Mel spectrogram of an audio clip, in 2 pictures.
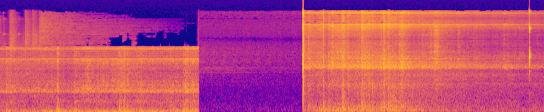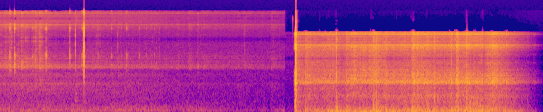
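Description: Explosive demolition of a concrete motorway bridge, heard in three separate takes. Each begins with a sudden sharp blast and goes on as a low rumble of collapsing concrete. The middle take fades away over about ten seconds, with two sharp cracks in it, and a two-second silence comes between the first and second takes.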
